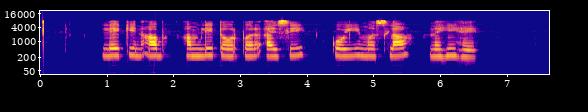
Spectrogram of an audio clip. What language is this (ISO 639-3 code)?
urd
